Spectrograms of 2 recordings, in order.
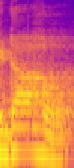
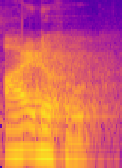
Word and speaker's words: Idaho: be in ohio next it is not idaho it is idaho idaho is known for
